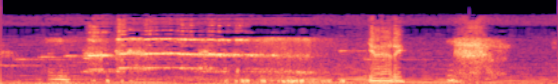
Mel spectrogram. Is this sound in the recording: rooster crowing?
yes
